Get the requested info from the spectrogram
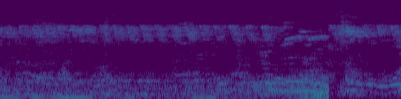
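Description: Small birds chirping steadily in the background, a fast chattering twitter, over a low rumble that stops about four seconds in.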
